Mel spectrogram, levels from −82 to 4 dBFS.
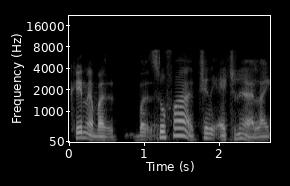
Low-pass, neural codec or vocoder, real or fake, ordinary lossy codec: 7.2 kHz; codec, 16 kHz, 2 kbps, X-Codec, HuBERT features, trained on balanced general audio; fake; AAC, 32 kbps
